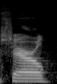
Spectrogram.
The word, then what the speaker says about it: Sherrill: Just say it like it sounds like you're just, your mouth is like eating peanut butter. And that way you get it right no matter what.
